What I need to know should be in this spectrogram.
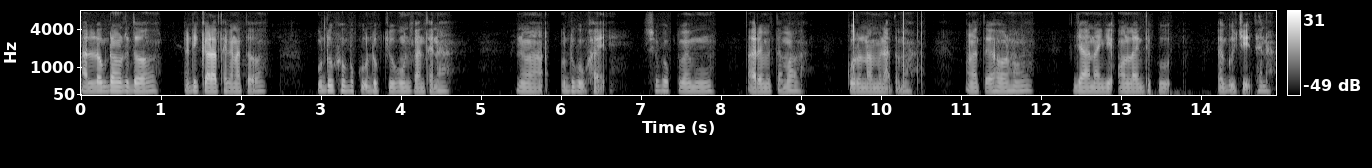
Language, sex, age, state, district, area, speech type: Santali, male, 18-30, Jharkhand, Pakur, rural, spontaneous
